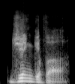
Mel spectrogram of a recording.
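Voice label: "gingiva", American English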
